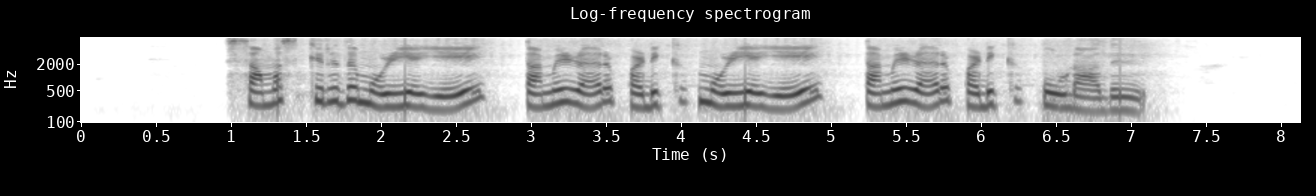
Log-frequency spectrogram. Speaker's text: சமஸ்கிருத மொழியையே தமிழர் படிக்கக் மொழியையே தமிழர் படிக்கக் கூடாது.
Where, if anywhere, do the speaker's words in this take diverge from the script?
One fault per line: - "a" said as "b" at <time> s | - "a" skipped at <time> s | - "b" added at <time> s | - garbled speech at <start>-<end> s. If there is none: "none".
none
